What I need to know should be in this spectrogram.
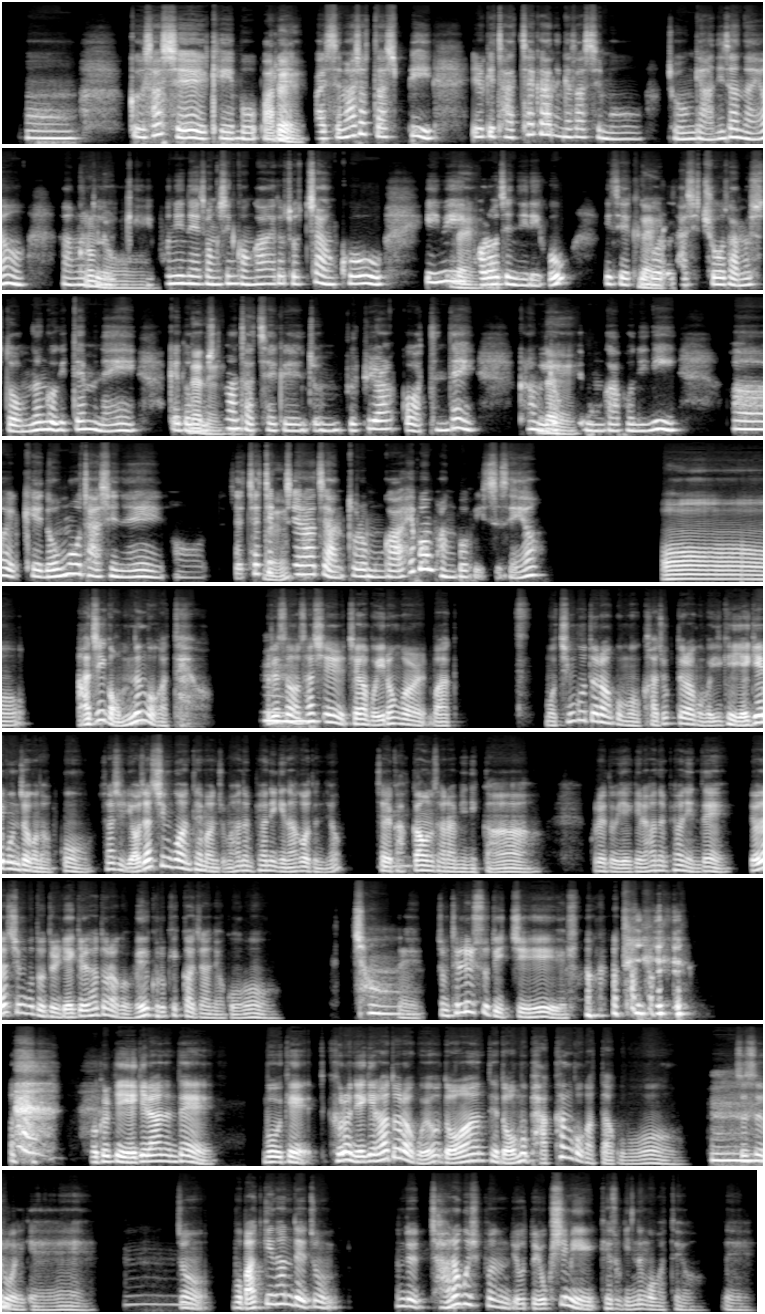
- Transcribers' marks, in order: laughing while speaking: "같아요"; laugh
- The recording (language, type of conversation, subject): Korean, advice, 완벽주의 때문에 작은 실수에도 과도하게 자책할 때 어떻게 하면 좋을까요?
